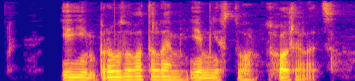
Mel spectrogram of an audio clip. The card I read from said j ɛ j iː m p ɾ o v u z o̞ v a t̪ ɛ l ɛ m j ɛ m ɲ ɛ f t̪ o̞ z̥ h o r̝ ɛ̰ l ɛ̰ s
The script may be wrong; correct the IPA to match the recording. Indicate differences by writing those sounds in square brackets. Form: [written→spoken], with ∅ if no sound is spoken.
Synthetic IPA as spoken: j ɛ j iː m p ɾ o v [u→o] z o̞ v a t̪ ɛ l ɛ m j ɛ m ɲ ɛ [f→s] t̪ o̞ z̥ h o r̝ ɛ̰ l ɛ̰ [s→t͡s]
